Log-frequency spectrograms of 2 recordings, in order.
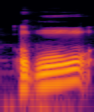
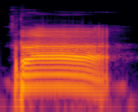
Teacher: Kalau pangkal lidah kita gak naik, bunyi vokalnya akan bunyi vokal A, bukan ro tapi ra. Kenapa? Karena pangkal lidahnya gak naik.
